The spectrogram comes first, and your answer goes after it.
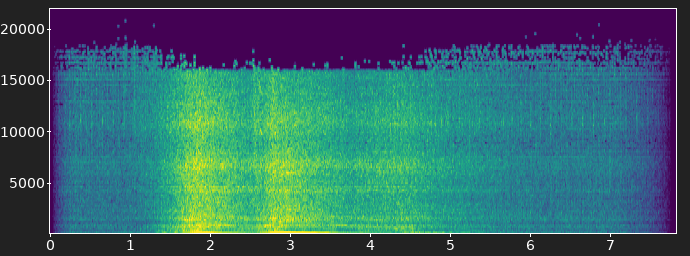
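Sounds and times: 
Mazda 3 car engine high double rev: 0:01.2 - 0:05.9.

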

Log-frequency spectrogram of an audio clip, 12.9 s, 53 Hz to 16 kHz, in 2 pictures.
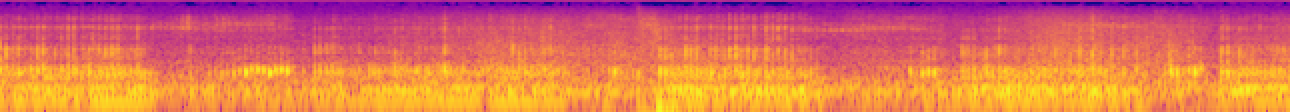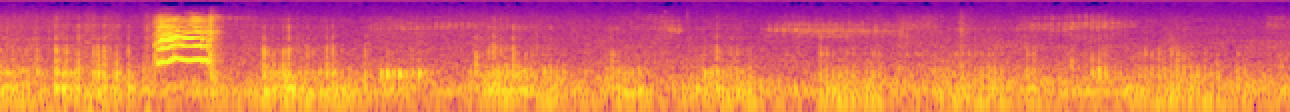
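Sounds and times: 
domestic cat purring: 0:00.0 - 0:12.8
domestic cat squealing: 0:07.2 - 0:07.6.

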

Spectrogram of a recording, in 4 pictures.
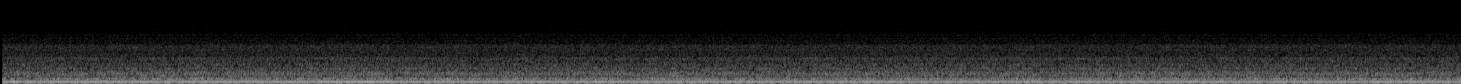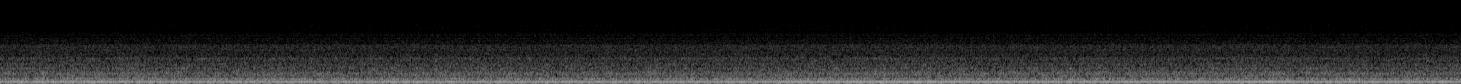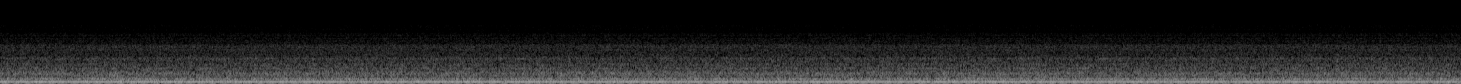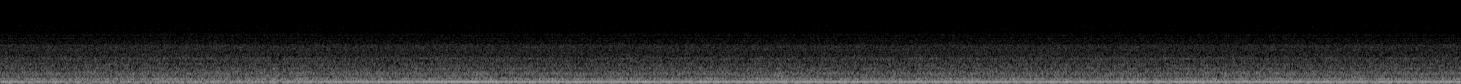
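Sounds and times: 
restaurant kitchen freezer hum: 0:00.0 - 0:58.4.

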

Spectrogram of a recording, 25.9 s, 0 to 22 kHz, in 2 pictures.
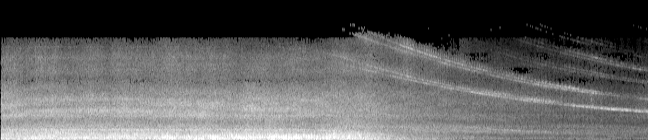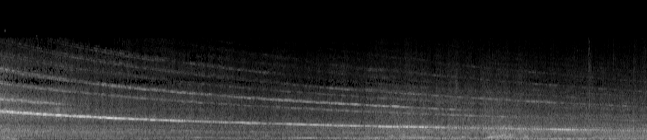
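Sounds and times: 
King Air 350 aircraft shutting down: 0:00.0 - 0:25.9.

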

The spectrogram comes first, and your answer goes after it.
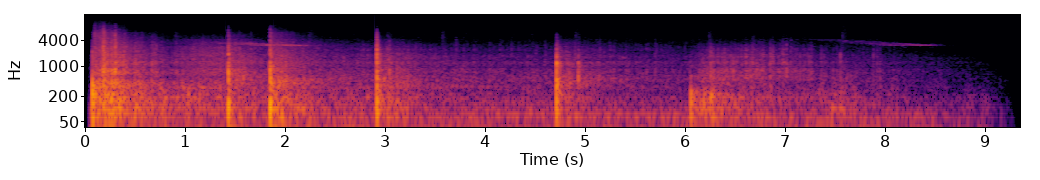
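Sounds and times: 
distant fireworks exploding: 0:00.0 - 0:09.1.

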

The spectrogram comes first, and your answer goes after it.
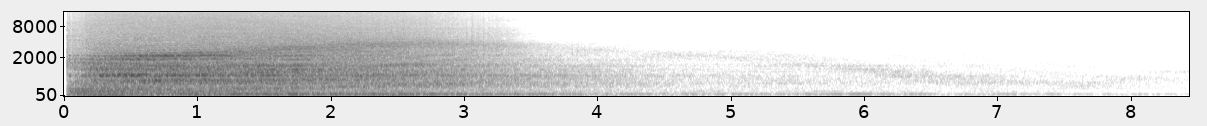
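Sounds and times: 
ascending flange sweep: 0:00.0 - 0:04.1.

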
